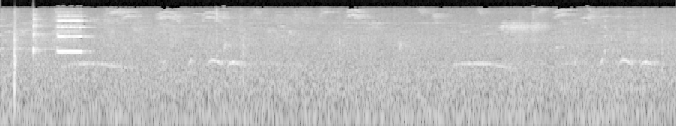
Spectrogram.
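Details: Male club-winged manakin (Machaeropterus deliciosus) producing tones with its wings: two sharp ticks, then a brief ringing, nasal mechanical whine rich in overtones in the first second. Soft distant calls and steady forest hiss fill the rest.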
